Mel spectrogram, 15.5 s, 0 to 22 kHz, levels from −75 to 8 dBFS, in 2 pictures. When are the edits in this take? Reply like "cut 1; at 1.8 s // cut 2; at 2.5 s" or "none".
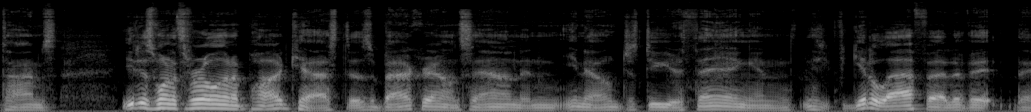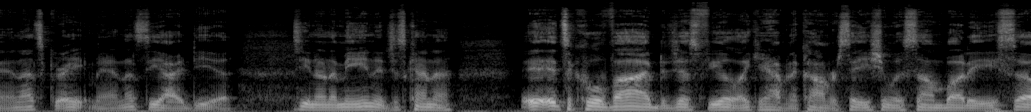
cut 1; at 9.9 s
